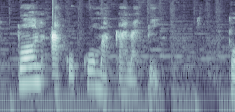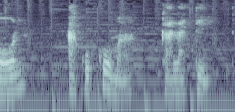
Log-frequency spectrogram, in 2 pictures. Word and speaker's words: kokoma: Kokoma.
